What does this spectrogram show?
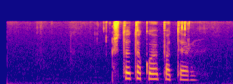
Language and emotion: Russian, neutral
